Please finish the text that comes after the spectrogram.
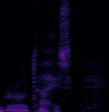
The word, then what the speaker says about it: Groothuis: That's g r o o t h u i s. First name Douglas. Last name is pronounced Groothuis.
